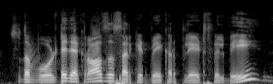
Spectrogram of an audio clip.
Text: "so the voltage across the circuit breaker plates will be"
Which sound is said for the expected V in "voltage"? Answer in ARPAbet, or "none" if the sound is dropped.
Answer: V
